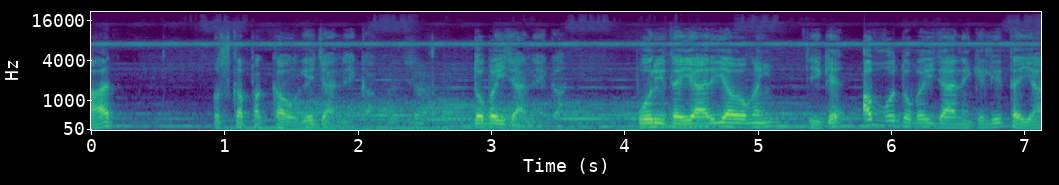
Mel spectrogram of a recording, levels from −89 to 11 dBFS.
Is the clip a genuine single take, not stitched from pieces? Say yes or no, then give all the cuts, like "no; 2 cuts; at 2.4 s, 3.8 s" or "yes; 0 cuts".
yes; 0 cuts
